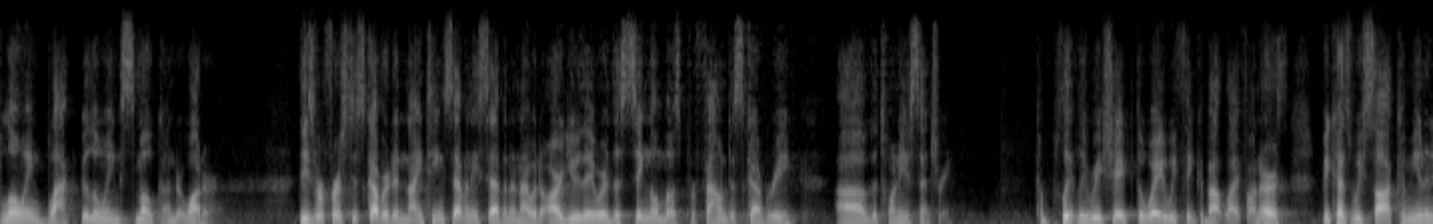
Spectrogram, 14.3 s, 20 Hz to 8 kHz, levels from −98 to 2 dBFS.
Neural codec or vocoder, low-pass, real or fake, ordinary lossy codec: codec, 24 kHz, 0.9 kbps, DualCodec; 7.2 kHz; fake; Opus, 32 kbps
